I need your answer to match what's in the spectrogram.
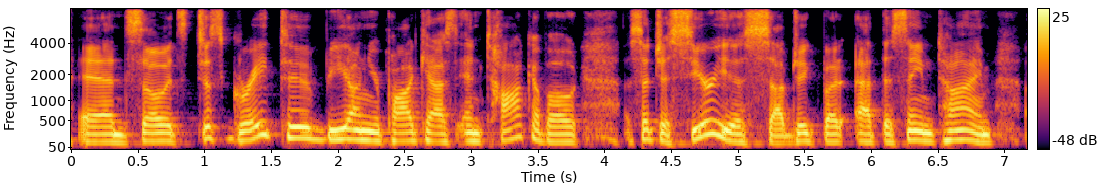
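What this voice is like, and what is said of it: Canadian accent. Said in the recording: “your accent, because it's the second you say hello, people should identify with it ... I am from Canada. I'm from Ontario, Canada.”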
